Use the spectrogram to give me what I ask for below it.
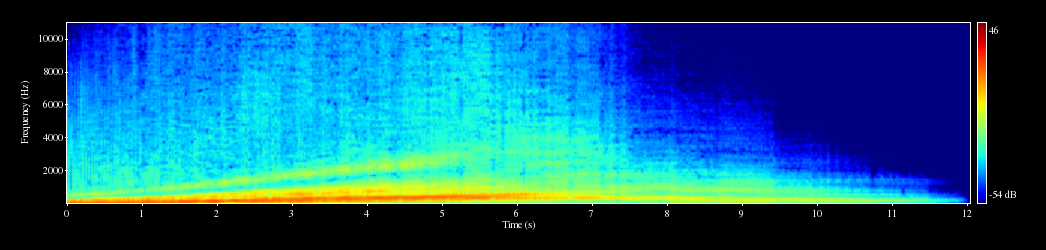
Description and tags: Another sound made from a snippet of a human voice mangled in Cool Edit 96 to simulate a donkey being teleported away.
